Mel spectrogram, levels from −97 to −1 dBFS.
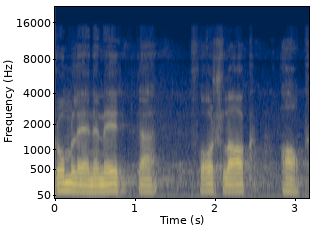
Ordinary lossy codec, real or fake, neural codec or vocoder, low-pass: Opus, 32 kbps; fake; vocoder, 48 kHz, 128 mel bands, Vocos; 14.4 kHz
